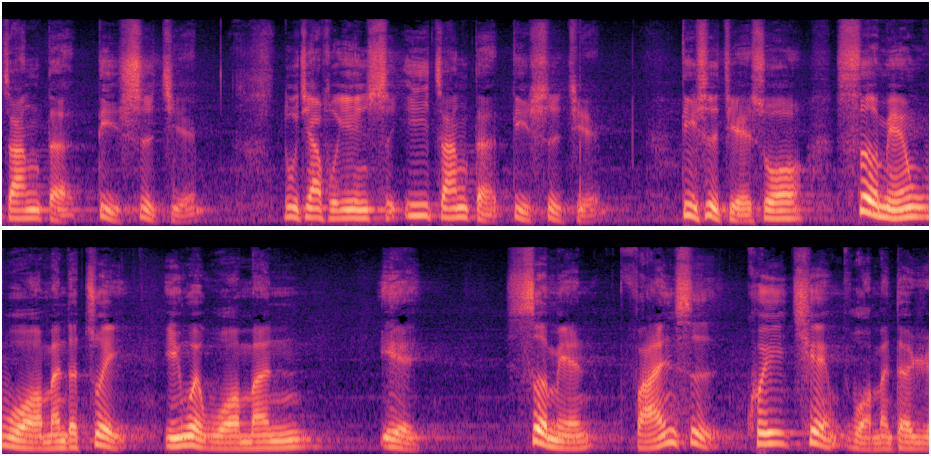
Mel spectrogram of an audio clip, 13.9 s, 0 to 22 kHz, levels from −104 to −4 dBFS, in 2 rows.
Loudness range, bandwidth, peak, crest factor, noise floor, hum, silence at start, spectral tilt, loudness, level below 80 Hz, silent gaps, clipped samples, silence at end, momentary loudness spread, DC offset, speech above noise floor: 6 LU; 16 kHz; -4 dBFS; 20 dB; -55 dBFS; none; 0 s; -5 dB/octave; -24 LUFS; -68 dBFS; none; under 0.1%; 0 s; 14 LU; under 0.1%; 32 dB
